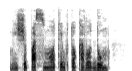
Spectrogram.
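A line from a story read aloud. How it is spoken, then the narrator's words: Through gritted teeth. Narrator (Russian): процедил он и, стиснув зубы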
